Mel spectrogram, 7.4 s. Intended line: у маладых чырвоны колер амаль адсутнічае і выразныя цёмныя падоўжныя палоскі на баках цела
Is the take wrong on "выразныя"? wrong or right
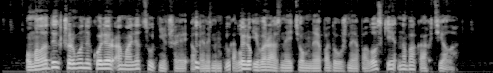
right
